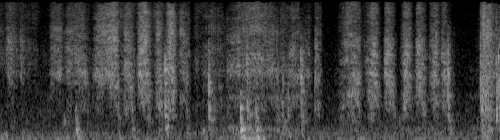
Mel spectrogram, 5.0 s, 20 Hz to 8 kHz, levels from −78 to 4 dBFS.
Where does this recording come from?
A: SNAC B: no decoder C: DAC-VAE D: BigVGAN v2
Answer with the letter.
B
